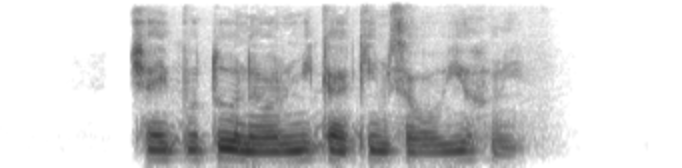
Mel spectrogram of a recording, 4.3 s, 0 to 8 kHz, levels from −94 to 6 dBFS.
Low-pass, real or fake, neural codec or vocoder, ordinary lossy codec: 7.2 kHz; real; none; Opus, 64 kbps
